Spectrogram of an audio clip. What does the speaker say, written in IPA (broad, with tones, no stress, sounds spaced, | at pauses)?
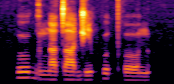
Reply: uː˦ ɡ ʊ˨ n a˨ t a˨ d͡ʒ iː˨ kʷ i˦˨ pʰ oː˨ n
